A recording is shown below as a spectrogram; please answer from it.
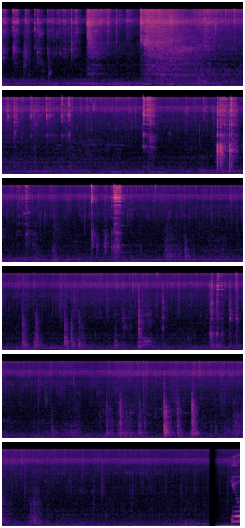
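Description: Beaten egg poured into a little hot oil in a nonstick frying pan: a burst of sizzling about three seconds in, then steady frying while a plastic spatula scrapes and taps against the pan.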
